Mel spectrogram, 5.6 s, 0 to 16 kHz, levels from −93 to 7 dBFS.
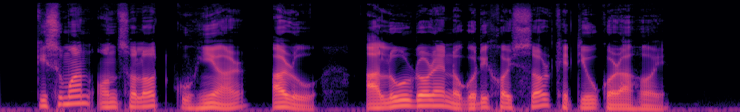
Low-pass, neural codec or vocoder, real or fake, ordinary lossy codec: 14.4 kHz; none; real; none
